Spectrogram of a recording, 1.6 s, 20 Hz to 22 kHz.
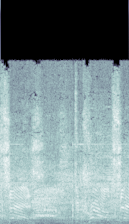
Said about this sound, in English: The crowd says, you're out. So Pakistan lose their first wicket after 7.5 overs, and the score is 41 for 1.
